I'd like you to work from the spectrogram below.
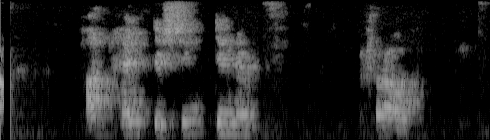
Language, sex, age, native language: Icelandic, male, 10, Icelandic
